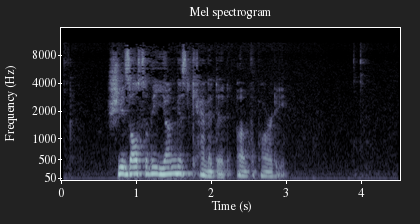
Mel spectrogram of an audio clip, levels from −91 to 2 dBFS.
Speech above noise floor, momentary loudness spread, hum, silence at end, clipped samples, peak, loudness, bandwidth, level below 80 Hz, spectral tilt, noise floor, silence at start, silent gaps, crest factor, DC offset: 37 dB; 14 LU; none; 1.5 s; under 0.1%; -14 dBFS; -29 LUFS; 11 kHz; -58 dBFS; -5 dB/octave; -65 dBFS; 0.65 s; none; 18 dB; under 0.1%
